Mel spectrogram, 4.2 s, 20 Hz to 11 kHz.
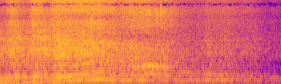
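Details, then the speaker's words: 1980 Ski-Doo Blizzard 5500 two-stroke snowmobile, first run in many years: revs blip up, then sag and fade until it dies within four seconds; won't hold an idle. "It won't idle, it just shuts itself off."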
